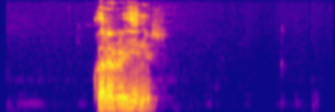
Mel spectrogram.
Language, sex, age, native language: Icelandic, male, 30-39, Icelandic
